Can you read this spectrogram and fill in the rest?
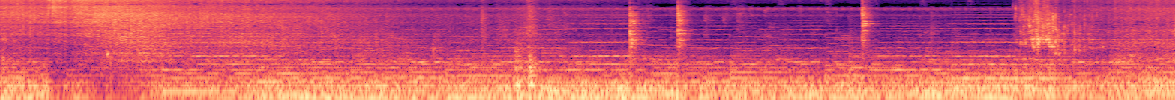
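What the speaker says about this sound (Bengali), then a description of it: "এ পর্যায়ে দিয়ে দিচ্ছি দুই কাপ পরিমাণ চিকেন স্টক" Two cups of chicken stock poured into a hot pan of fried chicken for soup, a loud rushing splash and hiss at first that settles into steady bubbling with a few sharp clinks near the end.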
